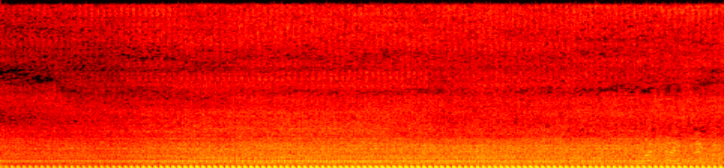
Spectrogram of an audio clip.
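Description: A Craftsman riding lawn mower's small engine runs steady and loud at close range, a rapid, even pulsing drone that rises slightly in the first second and then holds.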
